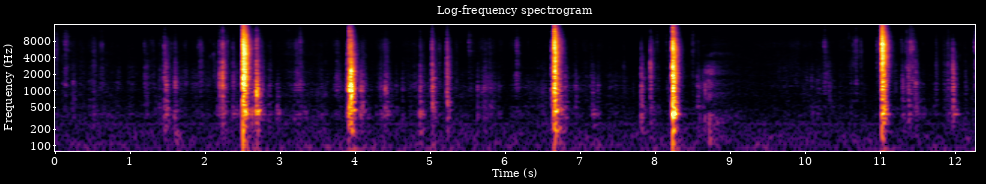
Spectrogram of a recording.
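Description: Plastic snap-fit clips of an LG W2261V monitor's front bezel popping loose as it is prised off by hand: five sharp snaps at irregular intervals a second or two apart, with smaller clicks between.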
